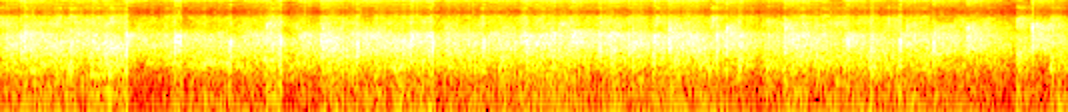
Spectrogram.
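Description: A crowd claps steadily, a dense, even wash of many hands that holds loud and sustained for several seconds with no one speaking over it.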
